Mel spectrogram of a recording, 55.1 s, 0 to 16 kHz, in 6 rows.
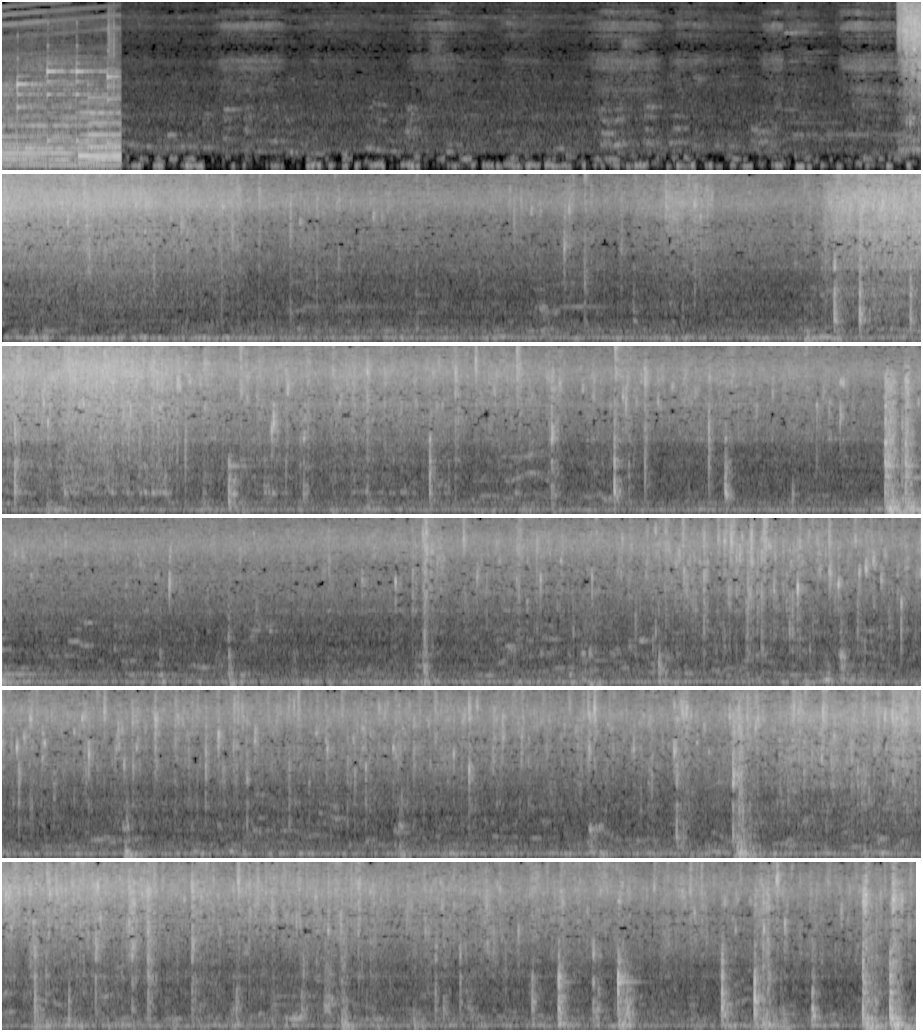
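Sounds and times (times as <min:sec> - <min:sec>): garlic sizzling in hot oil: 0:09.0 - 0:55.0
spatula scraping and tapping wok: 0:17.2 - 0:23.0, 0:45.6 - 0:55.0.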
